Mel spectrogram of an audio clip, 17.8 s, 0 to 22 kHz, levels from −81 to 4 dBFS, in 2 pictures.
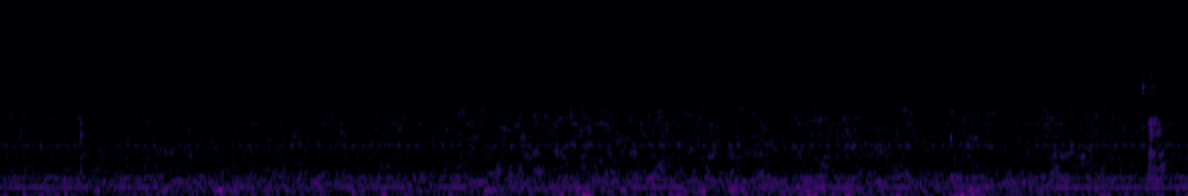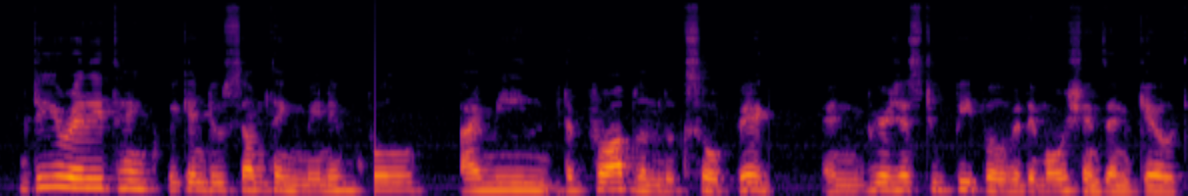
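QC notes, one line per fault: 5.81 s, 11.72 s, 14.68 s, audio missing between chunks: speech skips ahead about 40 ms with no silent gap, spaced at 3-second multiples, likely lost at chunk handovers.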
